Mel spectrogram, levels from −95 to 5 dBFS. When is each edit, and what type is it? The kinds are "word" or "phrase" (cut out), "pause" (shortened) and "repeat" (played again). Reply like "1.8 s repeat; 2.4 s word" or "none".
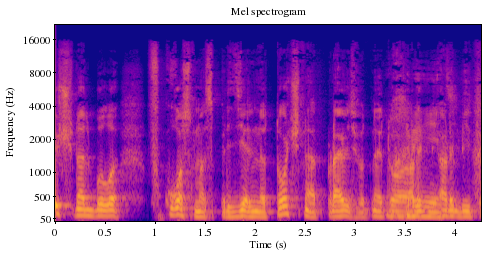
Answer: none

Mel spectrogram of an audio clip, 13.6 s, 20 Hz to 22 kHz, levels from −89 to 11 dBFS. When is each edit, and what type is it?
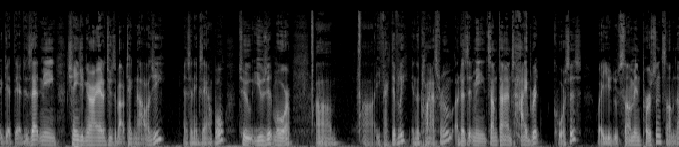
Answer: none

